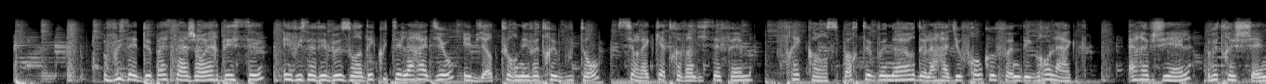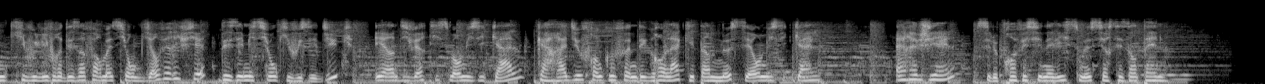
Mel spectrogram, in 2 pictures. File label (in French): radio pub spot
